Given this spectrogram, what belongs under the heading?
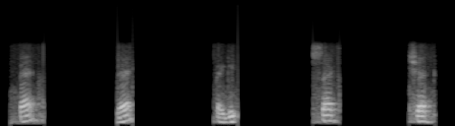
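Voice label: kent warren st male trap, accents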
